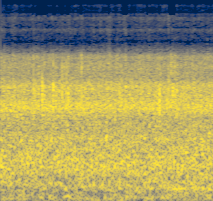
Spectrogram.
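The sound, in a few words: heavy rain pouring down outside a window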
